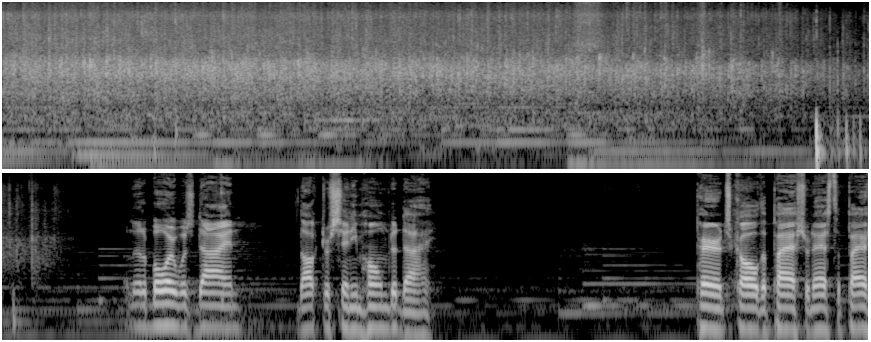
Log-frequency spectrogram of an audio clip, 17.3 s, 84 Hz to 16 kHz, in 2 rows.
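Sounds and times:
audience clapping: 0.0s - 9.3s
speech: 10.0s - 13.0s, 15.6s - 17.3s.

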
